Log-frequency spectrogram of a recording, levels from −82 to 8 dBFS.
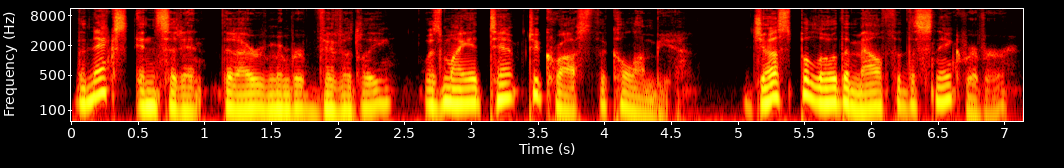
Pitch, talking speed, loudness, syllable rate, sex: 120 Hz, 185 wpm, -19 LUFS, 5.3 syllables/s, male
